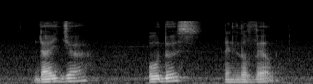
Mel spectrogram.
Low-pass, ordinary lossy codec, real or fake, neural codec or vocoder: none; none; real; none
